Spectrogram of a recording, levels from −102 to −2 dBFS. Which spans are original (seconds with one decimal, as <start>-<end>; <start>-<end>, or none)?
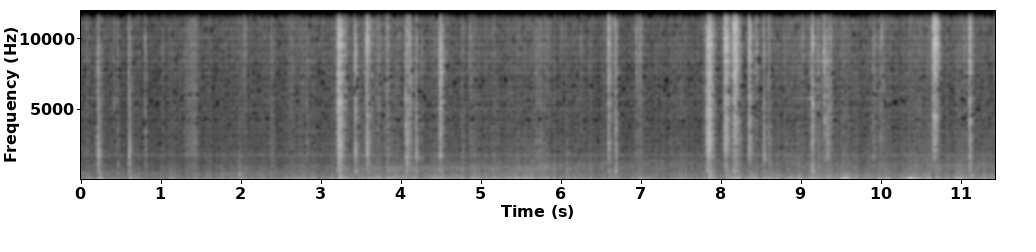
none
